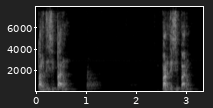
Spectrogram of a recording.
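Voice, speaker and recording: A man's voice: mid-range voice, animated, slow, slightly rough, muffled recording. A man from Callao with a Peruvian accent, teaching history in an online class, checking in with students and acting out sound effects. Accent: Peruvian Spanish. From Callao, Peru.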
